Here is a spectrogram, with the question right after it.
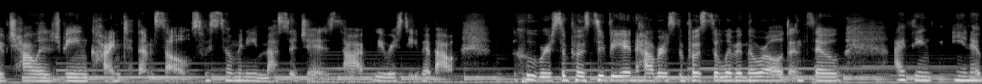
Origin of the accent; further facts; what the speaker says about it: Kansas City, Missouri, United States; I grew up in Kansas City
